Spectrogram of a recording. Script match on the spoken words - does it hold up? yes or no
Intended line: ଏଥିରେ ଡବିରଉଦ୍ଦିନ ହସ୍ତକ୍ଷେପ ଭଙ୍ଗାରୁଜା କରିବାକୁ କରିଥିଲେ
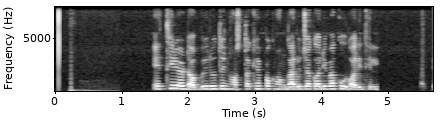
yes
